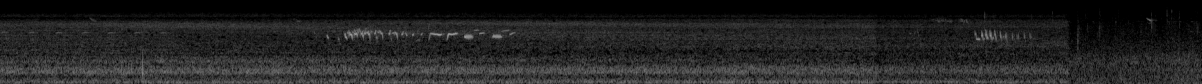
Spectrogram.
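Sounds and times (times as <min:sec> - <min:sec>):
rushing outdoor noise: 0:00.0 - 0:12.0
bird chirping: 0:02.9 - 0:05.3, 0:09.4 - 0:10.7.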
